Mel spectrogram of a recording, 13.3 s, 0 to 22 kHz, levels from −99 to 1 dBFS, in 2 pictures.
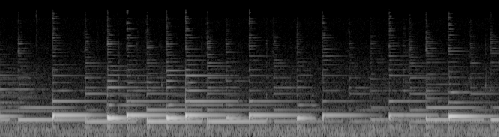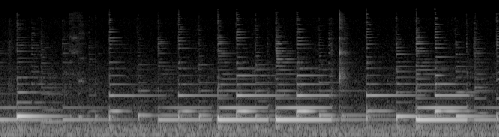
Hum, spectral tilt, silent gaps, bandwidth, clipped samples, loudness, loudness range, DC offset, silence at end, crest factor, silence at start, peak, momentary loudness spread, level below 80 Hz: none; -7 dB/octave; none; 10 kHz; under 0.1%; -31 LUFS; 5 LU; under 0.1%; 0 s; 18 dB; 0 s; -14 dBFS; 16 LU; -54 dBFS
